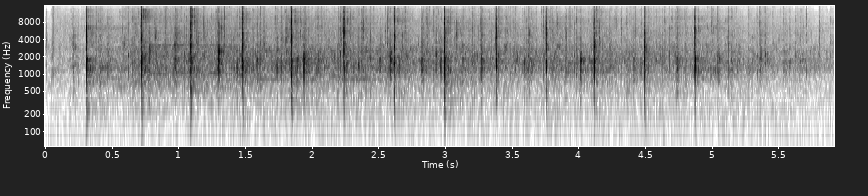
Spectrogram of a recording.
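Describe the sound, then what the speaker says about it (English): A graduation audience applauds the staff, heard as scattered, distinct individual claps at an uneven rhythm rather than a dense wash, close and fairly loud. "They too deserve a huge round of applause."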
